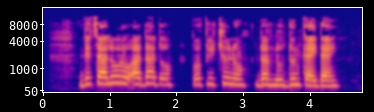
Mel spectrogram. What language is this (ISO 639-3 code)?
pus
